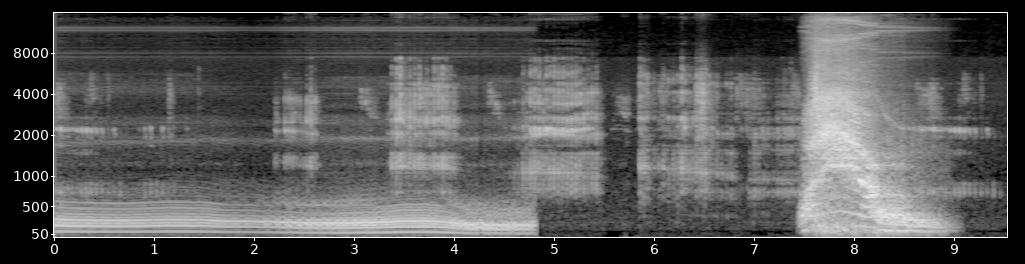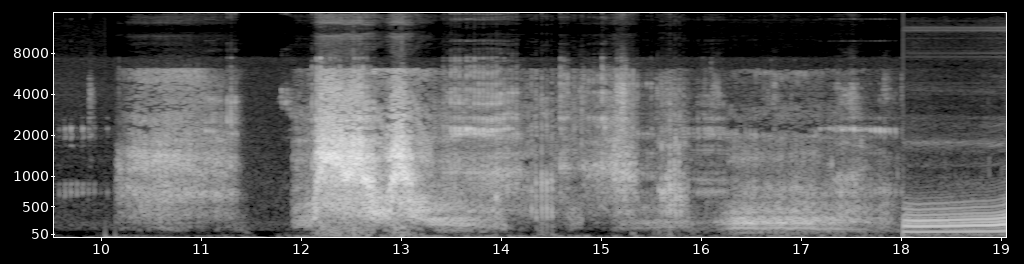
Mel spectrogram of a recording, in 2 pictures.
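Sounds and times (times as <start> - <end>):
deep pitched growl: 0.0 - 4.8, 7.5 - 9.0, 15.4 - 19.0
puma snarling: 0.0 - 19.0.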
